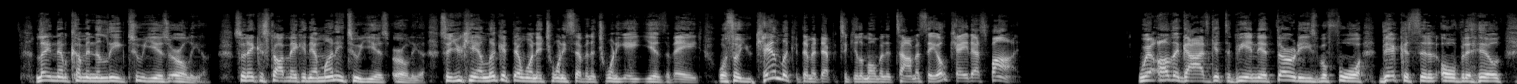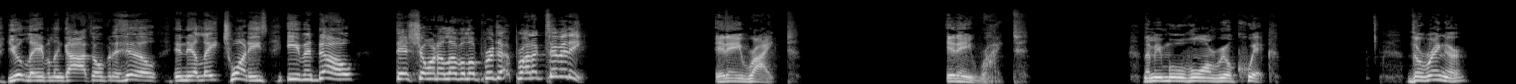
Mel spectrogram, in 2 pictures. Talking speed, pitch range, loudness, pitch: 200 wpm, 145-190 Hz, -15 LUFS, 165 Hz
